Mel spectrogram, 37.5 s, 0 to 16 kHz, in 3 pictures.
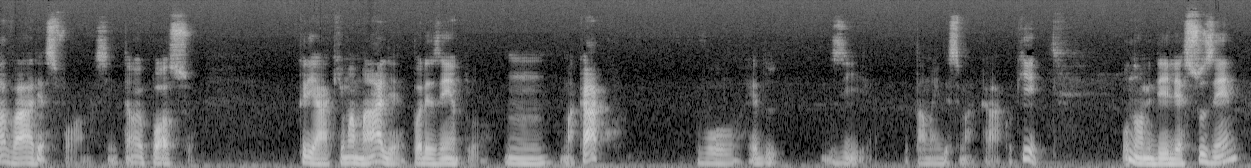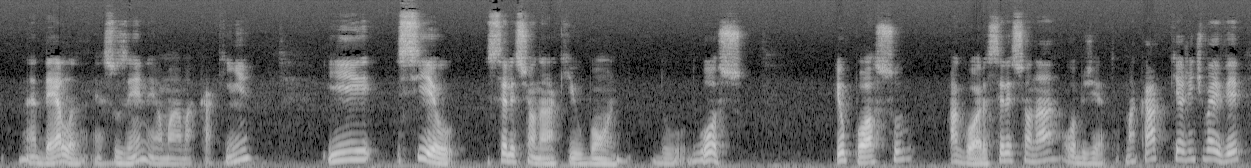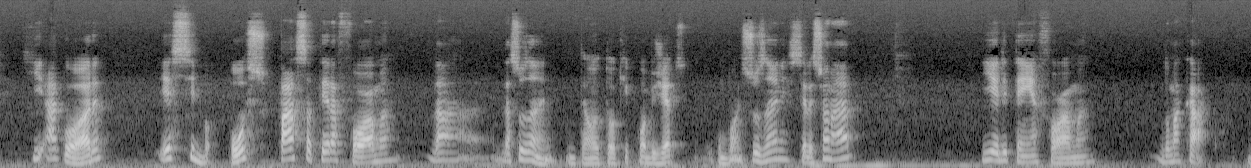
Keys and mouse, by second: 1.2 shift+right click, 2.2 shift+a, 7.3 s, 9.2 s, 13.8 middle click, 13.9 middle click, 17.6 click, 21.8 click, 24.6 middle click, 27.6 middle click, 28.9 click, 32.9 click, 33.8 click, 35.1 middle click, 37.1 r.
